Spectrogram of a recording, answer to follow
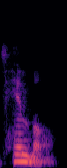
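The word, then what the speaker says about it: tymbal: we call it a timble so kind of think of the instrument like a symbol rhymes with timble and if we zoom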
